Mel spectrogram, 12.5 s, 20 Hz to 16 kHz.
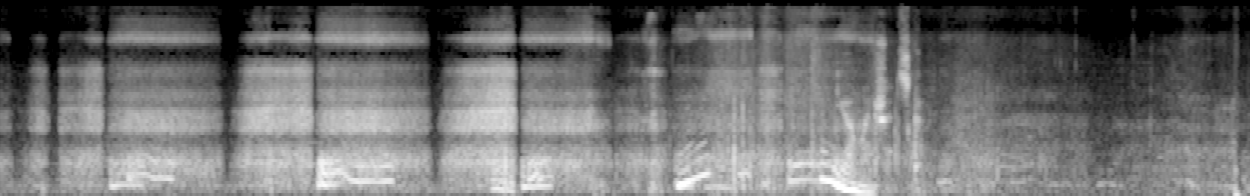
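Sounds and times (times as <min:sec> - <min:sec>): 
old ailing pet animal snorting and wheezing: 0:00.0 - 0:08.4.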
